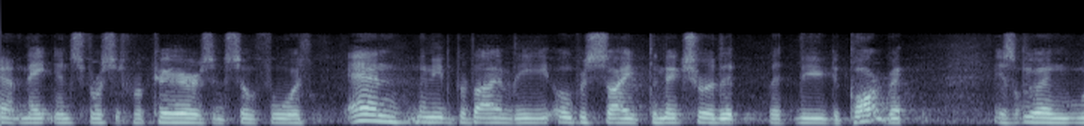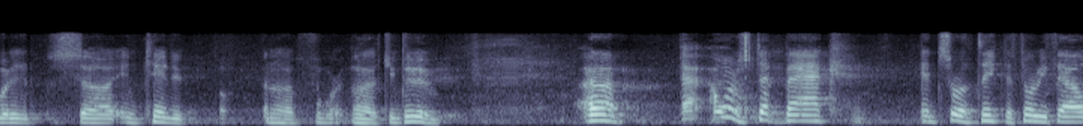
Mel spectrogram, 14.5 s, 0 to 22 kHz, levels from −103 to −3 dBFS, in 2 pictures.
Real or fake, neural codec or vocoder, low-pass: fake; codec, 24 kHz, 0.9 kbps, WavTokenizer, medium music audio release; 7.2 kHz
